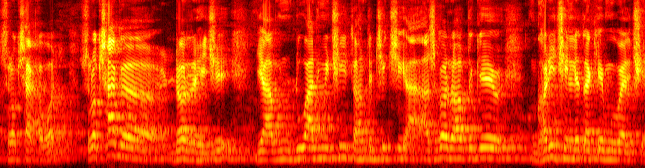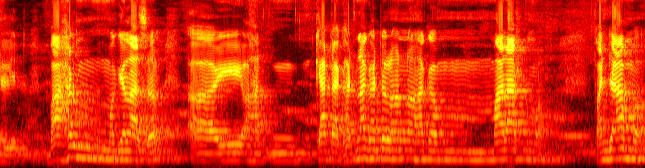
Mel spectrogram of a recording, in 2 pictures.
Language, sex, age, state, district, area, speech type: Maithili, male, 45-60, Bihar, Darbhanga, rural, spontaneous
